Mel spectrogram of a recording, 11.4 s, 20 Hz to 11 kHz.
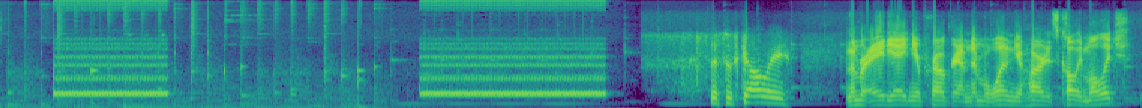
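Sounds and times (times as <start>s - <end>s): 
electronic telephone ringing while a call is placed: 0.5s - 1.7s, 4.2s - 6.2s
speech: 7.1s - 11.4s.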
